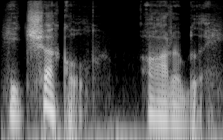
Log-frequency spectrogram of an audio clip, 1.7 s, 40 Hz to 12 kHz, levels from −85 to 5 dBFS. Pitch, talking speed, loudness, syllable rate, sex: 95 Hz, 110 wpm, -18 LUFS, 4.8 syllables/s, male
